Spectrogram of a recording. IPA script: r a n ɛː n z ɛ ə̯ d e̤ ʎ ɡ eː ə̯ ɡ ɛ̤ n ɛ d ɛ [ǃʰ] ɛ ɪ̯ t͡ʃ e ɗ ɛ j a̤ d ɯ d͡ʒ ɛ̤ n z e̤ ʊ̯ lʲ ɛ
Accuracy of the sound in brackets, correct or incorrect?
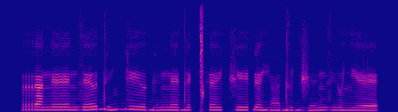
incorrect: ǀʰ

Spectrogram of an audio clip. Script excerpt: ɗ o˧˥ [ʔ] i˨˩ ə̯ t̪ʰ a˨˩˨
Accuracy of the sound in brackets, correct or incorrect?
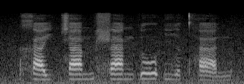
correct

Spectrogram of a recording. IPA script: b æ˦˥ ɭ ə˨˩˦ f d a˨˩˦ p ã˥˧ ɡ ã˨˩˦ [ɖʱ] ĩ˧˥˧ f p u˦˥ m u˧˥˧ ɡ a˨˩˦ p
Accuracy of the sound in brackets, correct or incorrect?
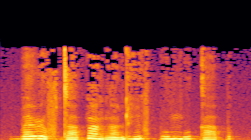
correct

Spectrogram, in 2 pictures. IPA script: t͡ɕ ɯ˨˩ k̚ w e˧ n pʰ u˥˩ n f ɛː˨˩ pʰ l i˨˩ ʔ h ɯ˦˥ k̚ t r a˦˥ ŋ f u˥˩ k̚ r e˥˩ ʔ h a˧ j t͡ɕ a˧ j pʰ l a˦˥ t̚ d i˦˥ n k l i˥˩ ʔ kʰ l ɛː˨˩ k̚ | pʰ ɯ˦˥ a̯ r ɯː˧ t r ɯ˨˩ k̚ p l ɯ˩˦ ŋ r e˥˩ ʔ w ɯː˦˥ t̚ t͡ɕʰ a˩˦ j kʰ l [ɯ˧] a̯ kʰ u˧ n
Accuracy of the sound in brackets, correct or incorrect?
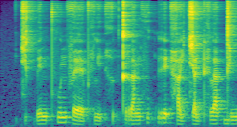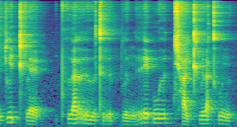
correct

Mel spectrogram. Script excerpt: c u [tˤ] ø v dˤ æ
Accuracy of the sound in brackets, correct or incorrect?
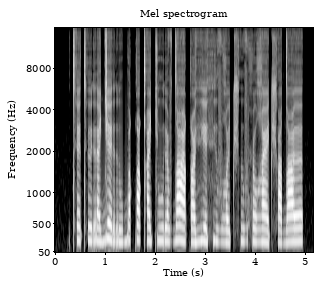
incorrect: ɾ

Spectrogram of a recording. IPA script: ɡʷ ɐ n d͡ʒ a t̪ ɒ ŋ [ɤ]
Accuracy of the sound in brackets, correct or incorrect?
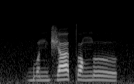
correct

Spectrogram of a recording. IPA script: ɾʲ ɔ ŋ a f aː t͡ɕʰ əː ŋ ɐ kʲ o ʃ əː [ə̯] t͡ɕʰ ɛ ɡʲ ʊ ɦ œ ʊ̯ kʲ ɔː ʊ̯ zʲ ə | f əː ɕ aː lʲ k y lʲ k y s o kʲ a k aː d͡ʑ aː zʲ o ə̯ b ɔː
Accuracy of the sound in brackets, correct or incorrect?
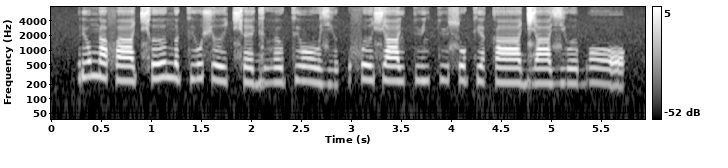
incorrect: ɪ̯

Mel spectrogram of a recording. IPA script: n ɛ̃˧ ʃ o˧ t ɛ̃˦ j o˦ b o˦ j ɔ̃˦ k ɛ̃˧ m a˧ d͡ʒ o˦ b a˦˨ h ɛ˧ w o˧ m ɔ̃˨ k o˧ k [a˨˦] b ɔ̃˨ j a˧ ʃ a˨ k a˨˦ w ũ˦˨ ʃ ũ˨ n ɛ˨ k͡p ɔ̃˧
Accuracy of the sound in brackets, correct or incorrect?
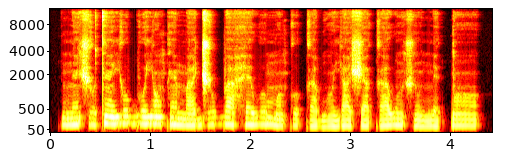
incorrect: a˨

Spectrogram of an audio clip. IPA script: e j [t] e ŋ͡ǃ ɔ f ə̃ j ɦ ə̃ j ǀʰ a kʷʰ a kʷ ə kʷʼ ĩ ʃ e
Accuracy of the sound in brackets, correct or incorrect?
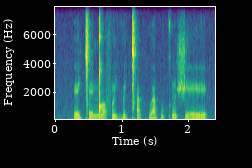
incorrect: ǀ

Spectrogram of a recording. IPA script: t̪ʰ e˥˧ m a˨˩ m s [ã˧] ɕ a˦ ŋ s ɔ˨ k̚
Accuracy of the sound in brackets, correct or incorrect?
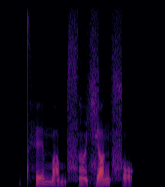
correct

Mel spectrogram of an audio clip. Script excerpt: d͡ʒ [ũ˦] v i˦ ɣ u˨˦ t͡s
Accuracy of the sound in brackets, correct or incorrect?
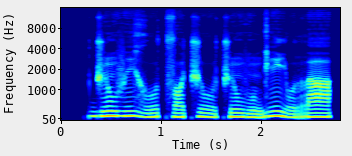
correct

